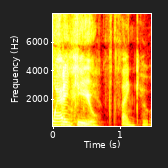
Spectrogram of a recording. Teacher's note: No Cockney, o TH, eles falam... É o F. Quase um F, né?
